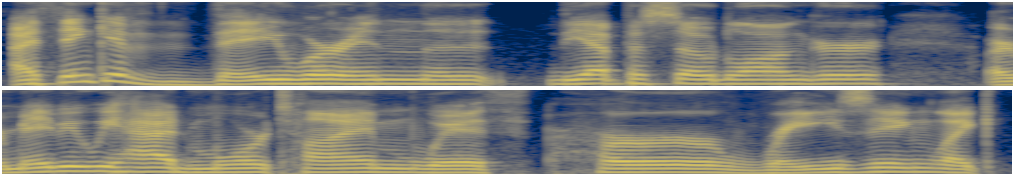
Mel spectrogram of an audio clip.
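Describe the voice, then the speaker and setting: A man casually reviewing anime with friends, rambling and animated, often slipping into mocking quoted voices. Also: medium pitch, takes it slowly, clean tone, no echo, clean studio sound. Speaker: host.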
